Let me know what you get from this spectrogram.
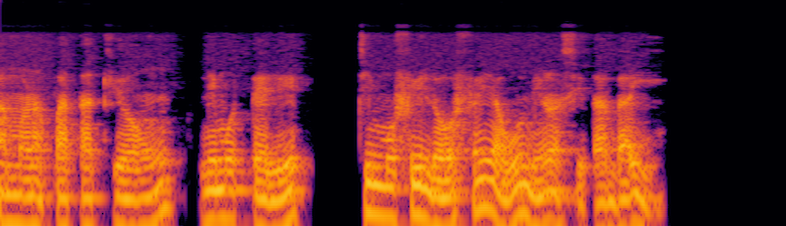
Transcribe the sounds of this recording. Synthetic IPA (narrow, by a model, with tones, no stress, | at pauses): a˨mã˨ɾ̃ã˨k͡pa˨ta˨kʰi˨ɔ˨hũ˨˦ | nĩ˧mo˧tɛ˨le˨˦ | ti˦mo˧fi˧lɔ˨˦˧fɛ˦ja˦˨wo˨˦mĩ˨˦ɾ̃ã˦˨si˨ta˨ba˨˦jḭ˨˦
